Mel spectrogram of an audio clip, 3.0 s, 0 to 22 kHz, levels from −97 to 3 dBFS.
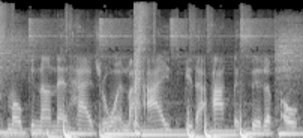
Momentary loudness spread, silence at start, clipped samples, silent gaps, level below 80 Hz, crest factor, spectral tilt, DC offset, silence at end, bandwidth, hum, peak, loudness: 3 LU; 0 s; under 0.1%; none; -16 dBFS; 10 dB; -5 dB/octave; under 0.1%; 0 s; over 20 kHz; none; 0 dBFS; -12 LUFS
